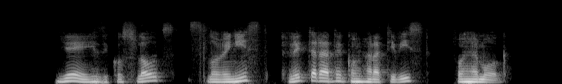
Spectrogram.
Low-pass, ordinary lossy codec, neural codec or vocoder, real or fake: none; none; codec, 16 kHz, 0.5 kbps, X-Codec, WavLM features, trained on Multilingual LibriSpeech; fake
